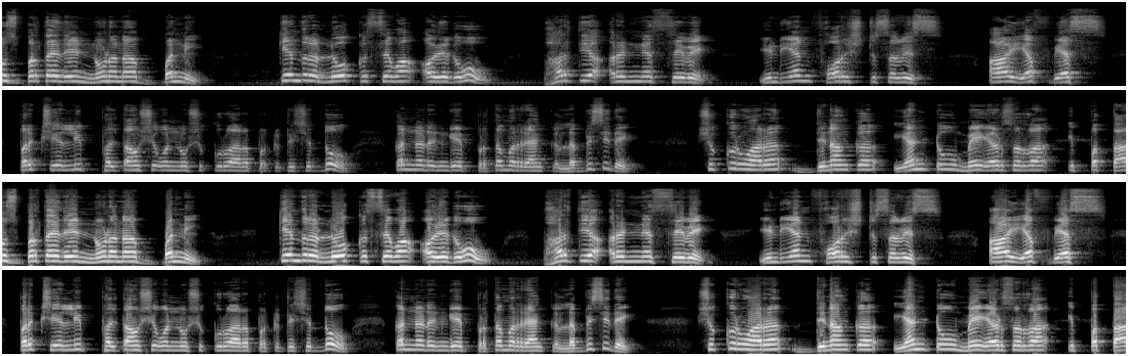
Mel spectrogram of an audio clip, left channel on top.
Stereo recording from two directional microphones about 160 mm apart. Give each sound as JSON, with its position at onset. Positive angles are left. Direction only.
{"t": 0.0, "sound": "speech", "side_deg": -35}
